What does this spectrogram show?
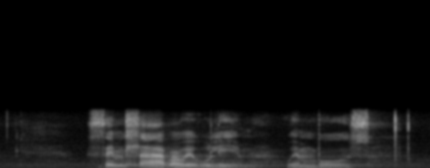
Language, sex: Swati, male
